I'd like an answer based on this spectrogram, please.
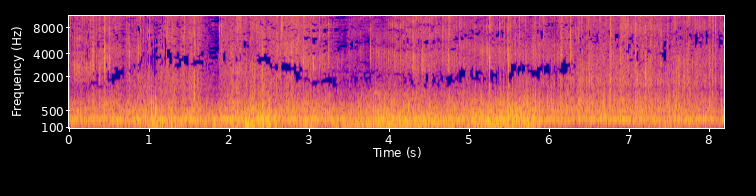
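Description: Inmotion V5F electric unicycle riding along a dirt trail: wind rushing on the microphone and the tyre rolling over gravel, over a steady low hum, with scattered small ticks.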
